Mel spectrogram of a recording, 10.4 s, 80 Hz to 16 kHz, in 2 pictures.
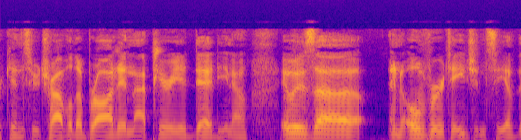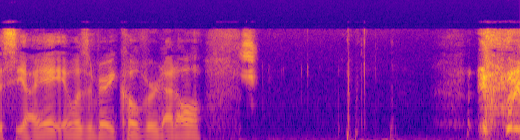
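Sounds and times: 
speech: 0.0s - 7.8s, 10.0s - 10.3s
person coughing: 9.9s - 10.3s.

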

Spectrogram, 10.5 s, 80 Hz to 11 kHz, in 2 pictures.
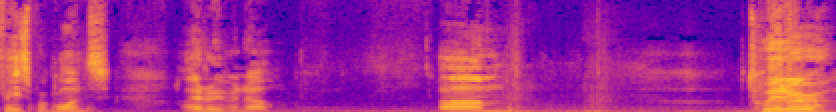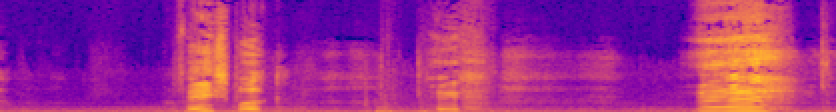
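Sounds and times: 
speech: 0.0s - 1.9s, 2.8s - 3.3s, 4.7s - 5.3s, 6.3s - 7.0s, 7.9s - 8.4s, 9.6s - 10.2s
person yawning with a falling pitch: 9.6s - 10.3s.

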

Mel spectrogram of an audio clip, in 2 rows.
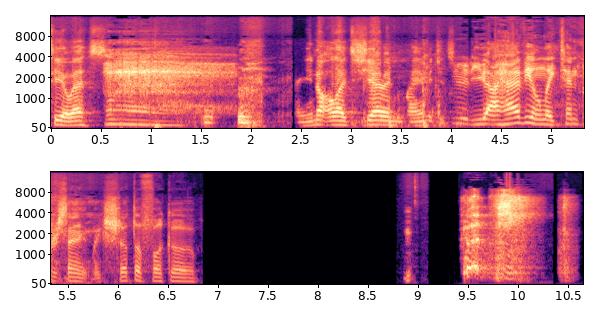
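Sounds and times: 
speech: 0.0s - 6.9s, 8.9s - 10.1s
person sneezing: 9.5s - 10.3s.

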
